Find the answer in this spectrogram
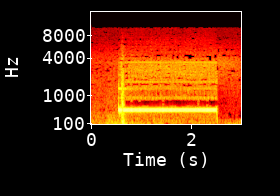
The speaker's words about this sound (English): You got it ringing? Put it on. Okay. Beautifully. Beautifully executed. Ah. 10 seconds. She got 30 seconds to answer the phone. Technically, now she has 20 seconds.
